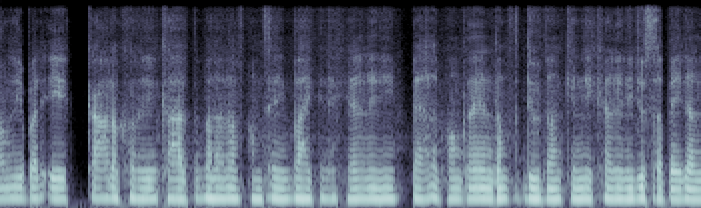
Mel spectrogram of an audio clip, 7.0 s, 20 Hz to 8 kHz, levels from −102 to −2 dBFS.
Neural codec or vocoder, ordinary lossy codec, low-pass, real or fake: codec, 16 kHz in and 24 kHz out, 0.4 kbps, LongCat-Audio-Codec, two codebook decoder; none; 7.2 kHz; fake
